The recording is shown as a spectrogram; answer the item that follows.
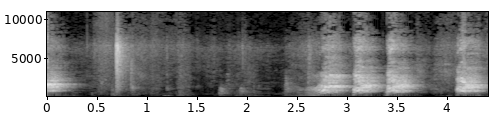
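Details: A dog annoying his mother barks in a quick run of loud, harsh barks, several closely spaced near the end, after a few softer sounds.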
